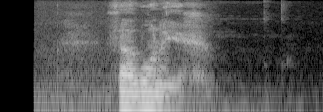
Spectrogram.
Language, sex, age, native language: Icelandic, male, 50-59, Icelandic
